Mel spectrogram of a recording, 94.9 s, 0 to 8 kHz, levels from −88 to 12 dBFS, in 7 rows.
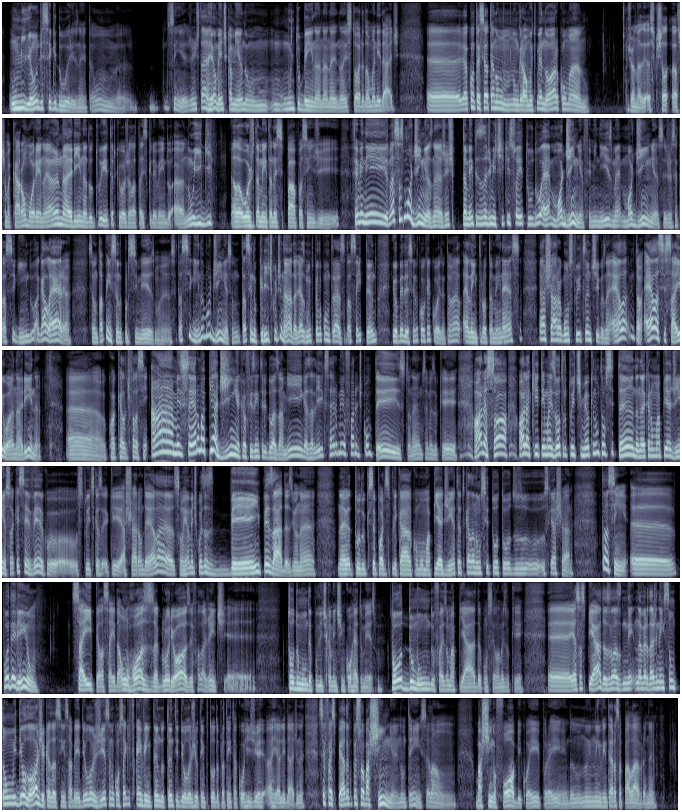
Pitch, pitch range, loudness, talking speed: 135 Hz, 115-165 Hz, -15 LUFS, 190 wpm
